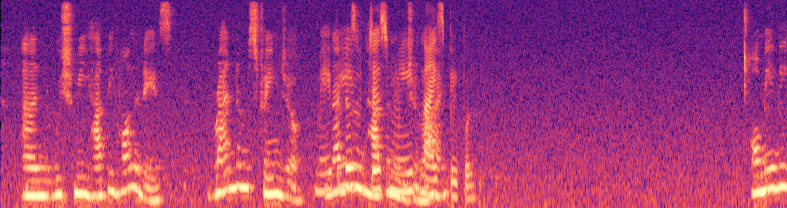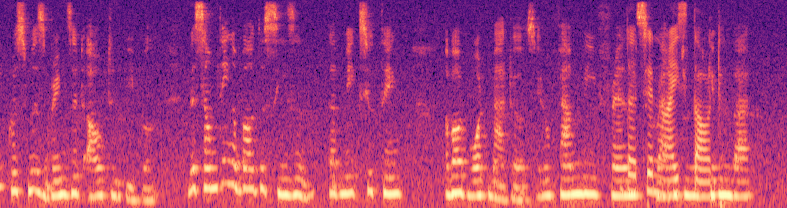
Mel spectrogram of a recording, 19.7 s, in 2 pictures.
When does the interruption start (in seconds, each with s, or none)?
4.0 s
